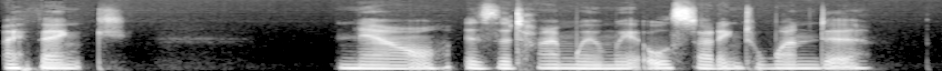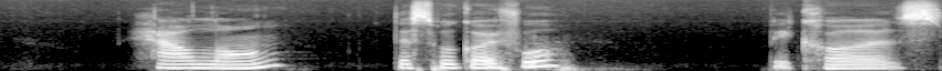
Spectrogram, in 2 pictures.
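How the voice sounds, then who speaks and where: A soft-spoken woman at a very slow pace with long, frequent pauses, on a very clean recording with a silent background and dry, close sound with no echo. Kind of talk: casual talk to camera, relaxing paint and chat. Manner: soft-spoken, quiet, chilled.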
